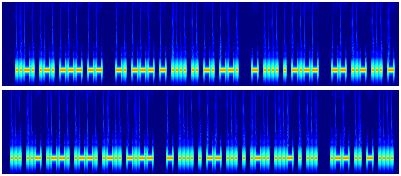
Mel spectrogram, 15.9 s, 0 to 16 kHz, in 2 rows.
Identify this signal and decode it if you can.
Morse code, heard as a keyed tone, about 30 wpm, 700 Hz. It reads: FROM NOTHING THEY MUST SUPPLY THEMSELVES WITH
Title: Sentences from Top 1000 Words - Review Part 5 - 30wpm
